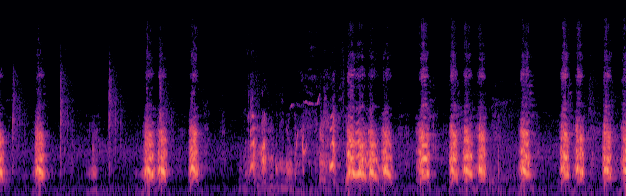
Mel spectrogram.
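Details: Hubert and Woody, dogs at play in the backyard on a summer afternoon, bark in rapid bursts of two to four sharp yaps, with a person calling one of them to come.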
